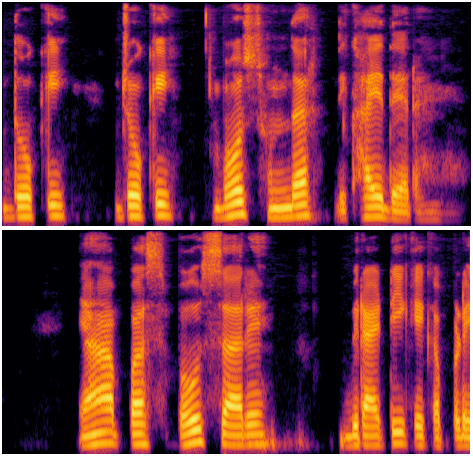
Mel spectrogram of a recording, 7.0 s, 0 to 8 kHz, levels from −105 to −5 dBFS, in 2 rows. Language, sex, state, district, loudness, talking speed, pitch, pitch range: Hindi, male, Chhattisgarh, Sarguja, -18 LUFS, 135 wpm, 135 Hz, 125-150 Hz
